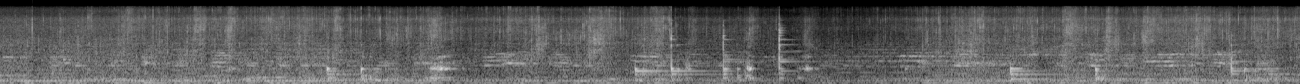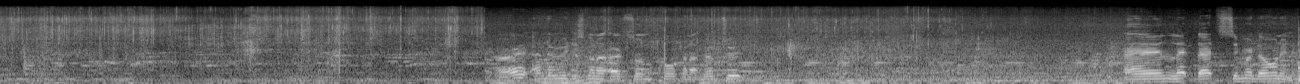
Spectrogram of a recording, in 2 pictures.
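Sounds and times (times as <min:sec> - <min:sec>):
food sizzling in a pan: 0:00.0 - 0:24.4
wooden spoon scraping a pan: 0:03.1 - 0:04.7, 0:05.9 - 0:08.3.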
